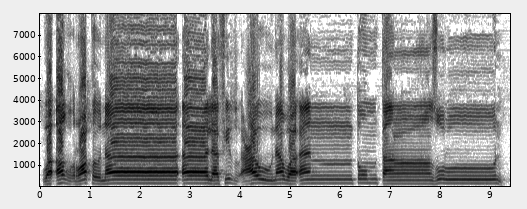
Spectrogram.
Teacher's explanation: غین حروف مستعلیہ میں سے پر کر کے ہم نے اس کو پڑھا، را کو بھی مفخم پڑھا · را ساکن ما قبل مکسور ہے، اس کا را ساکن ہو اور پیچھے زیر ہو تو را کو باریک کر کے پڑھتے ہیں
